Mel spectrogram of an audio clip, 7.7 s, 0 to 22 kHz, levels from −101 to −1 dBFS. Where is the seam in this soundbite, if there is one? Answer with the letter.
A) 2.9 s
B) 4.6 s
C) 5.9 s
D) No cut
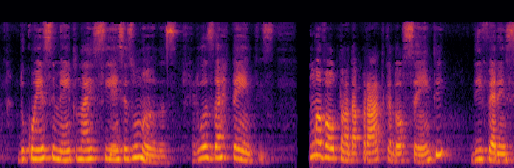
A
